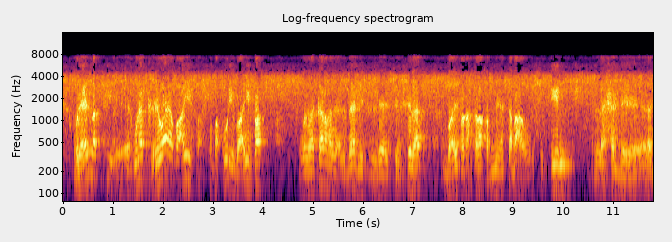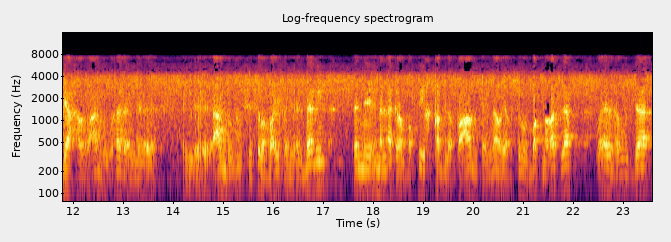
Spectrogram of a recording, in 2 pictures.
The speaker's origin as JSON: {"language": "Arabic", "country": "Egypt", "said": "وهذه قضية حقيقية عندنا بالذات كمصريين، نحن لا نحسن ان نأكل."}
